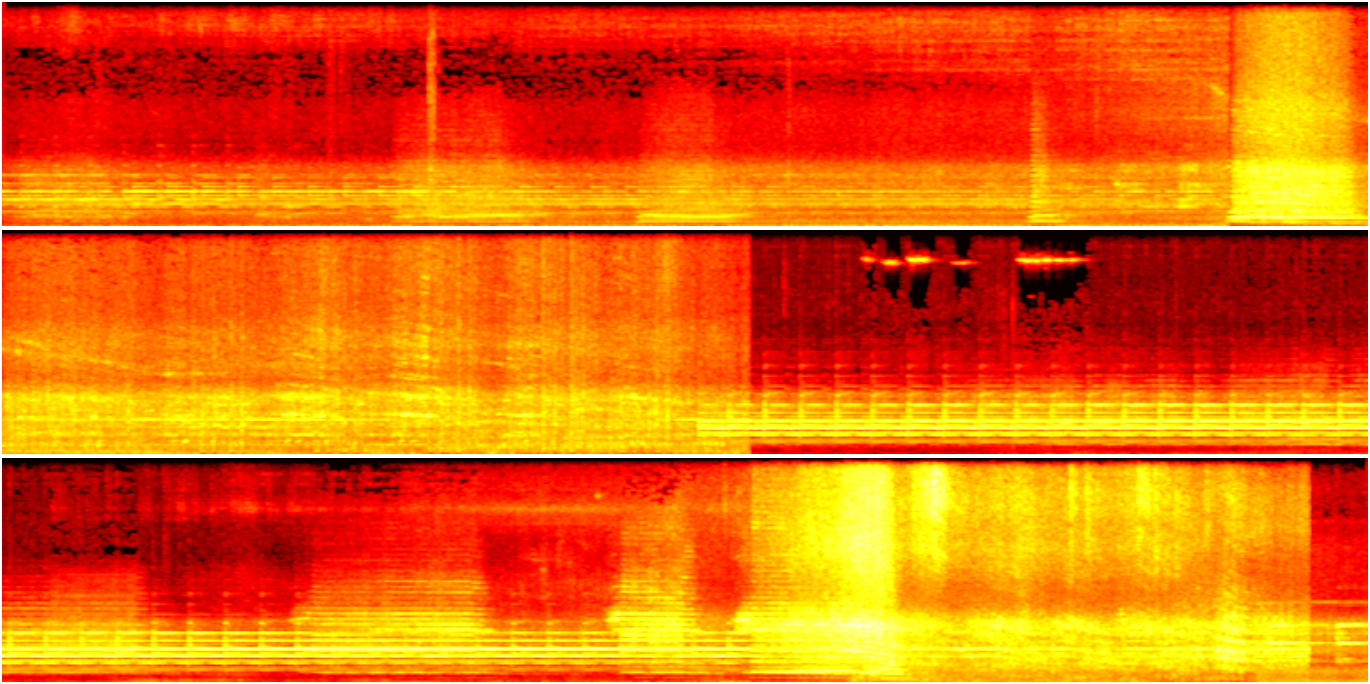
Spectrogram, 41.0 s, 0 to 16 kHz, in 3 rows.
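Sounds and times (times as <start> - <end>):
train horn blasts: 0.0 - 1.5, 3.8 - 5.6, 6.3 - 7.7, 10.2 - 10.9, 11.9 - 14.0, 30.4 - 32.4, 33.4 - 37.4
train rumbling past: 0.0 - 21.2, 26.4 - 40.9
steady high tone: 0.0 - 40.9.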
